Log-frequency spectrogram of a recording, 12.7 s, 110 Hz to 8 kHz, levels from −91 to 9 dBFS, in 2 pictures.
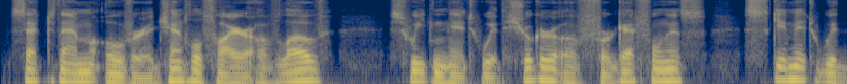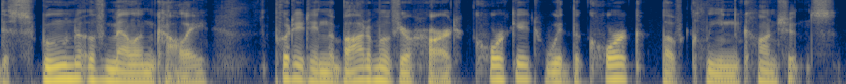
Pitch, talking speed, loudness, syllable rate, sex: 105 Hz, 175 wpm, -18 LUFS, 4.5 syllables/s, male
